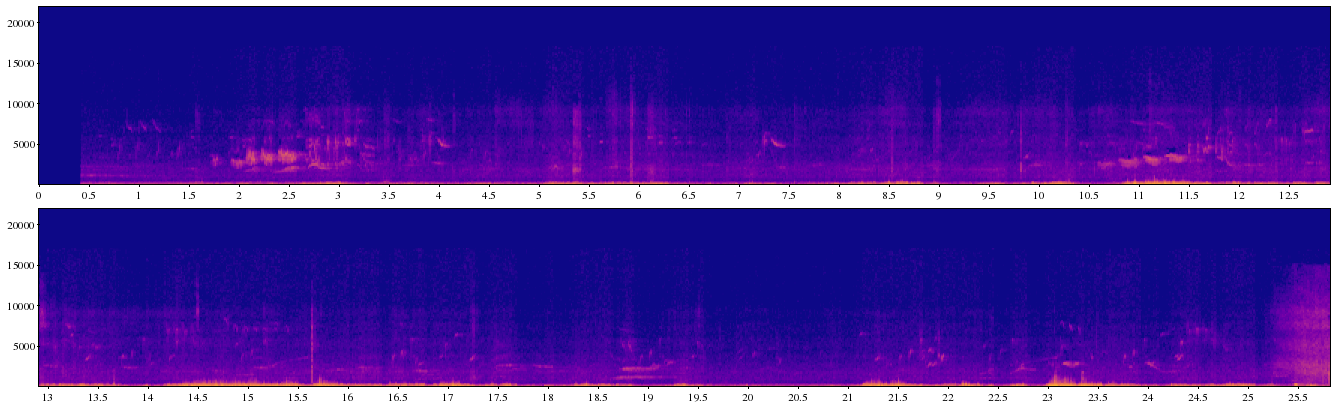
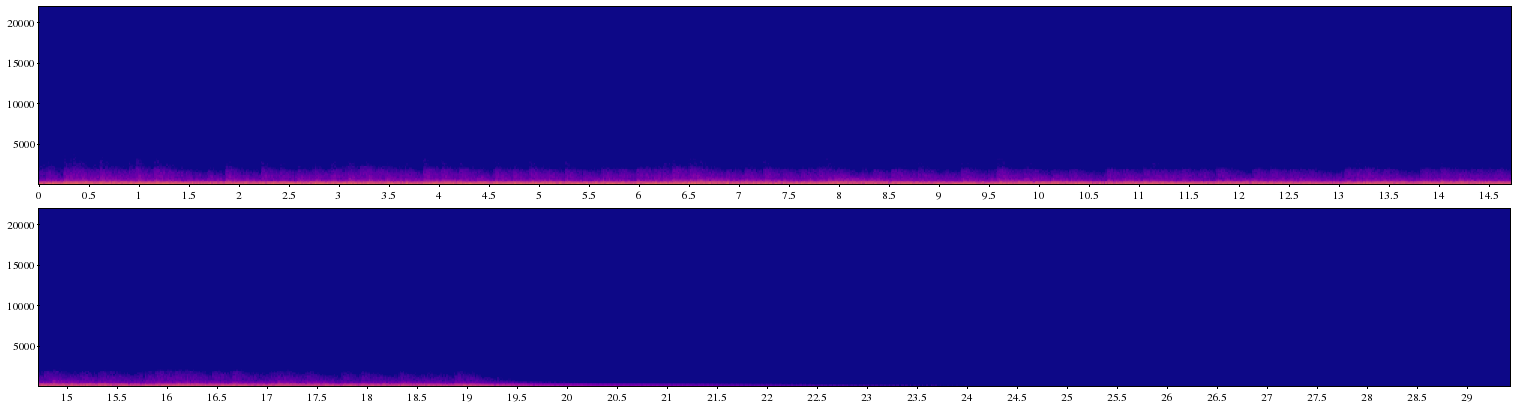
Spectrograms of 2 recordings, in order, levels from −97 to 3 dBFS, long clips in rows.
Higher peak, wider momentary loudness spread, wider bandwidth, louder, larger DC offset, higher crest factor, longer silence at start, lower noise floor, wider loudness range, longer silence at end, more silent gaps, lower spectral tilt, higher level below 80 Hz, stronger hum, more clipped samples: first, -8 dBFS vs -32 dBFS; first, 23 LU vs 9 LU; first, 8 kHz vs 1.9 kHz; first, -32 LUFS vs -46 LUFS; neither; first, 22 dB vs 14 dB; first, 0.5 s vs 0 s; second, -54 dBFS vs under -90 dBFS; first, 15 LU vs 10 LU; second, 0 s vs 9.6 s; neither; second, -8.5 dB/octave vs -13.5 dB/octave; first, -32 dBFS vs -64 dBFS; neither; neither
